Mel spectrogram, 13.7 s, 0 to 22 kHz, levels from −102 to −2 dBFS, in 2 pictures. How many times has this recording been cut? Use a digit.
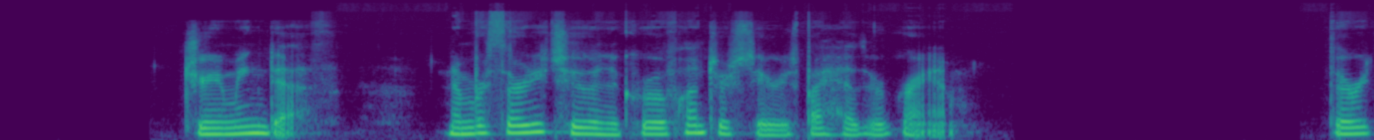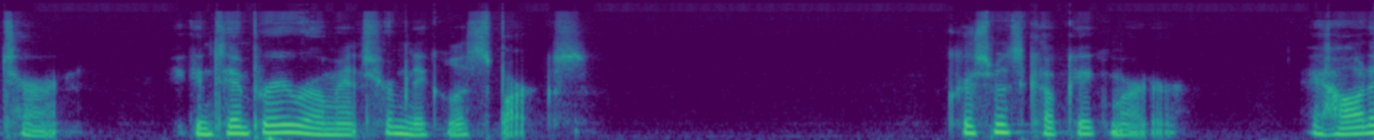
0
